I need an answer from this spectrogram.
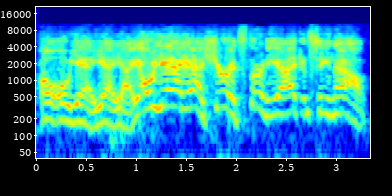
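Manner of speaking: high blustering agreement; father faking it. Retold or imitated. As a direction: pretend to see it, covering up. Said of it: "The old man is faking it already".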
